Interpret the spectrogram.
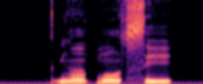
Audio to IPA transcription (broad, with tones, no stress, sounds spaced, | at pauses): ɡ ã˨ ɓ ɔ̃˨ s i˧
